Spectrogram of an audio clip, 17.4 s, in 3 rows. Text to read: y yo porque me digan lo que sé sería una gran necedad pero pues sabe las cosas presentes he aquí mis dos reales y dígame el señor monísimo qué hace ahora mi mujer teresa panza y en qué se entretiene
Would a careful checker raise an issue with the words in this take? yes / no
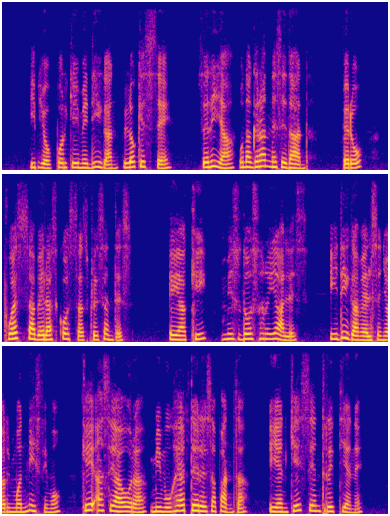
no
